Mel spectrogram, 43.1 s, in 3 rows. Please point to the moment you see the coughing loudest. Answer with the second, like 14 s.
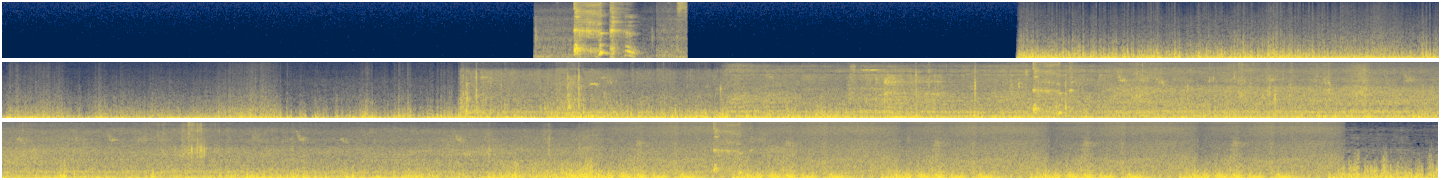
6 s.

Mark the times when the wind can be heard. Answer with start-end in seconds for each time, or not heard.
10.1-43.0.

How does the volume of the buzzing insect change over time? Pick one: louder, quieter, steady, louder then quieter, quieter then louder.
quieter.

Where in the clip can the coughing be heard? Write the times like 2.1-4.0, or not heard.
5.3-6.8, 24.4-25.1, 35.6-36.2.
